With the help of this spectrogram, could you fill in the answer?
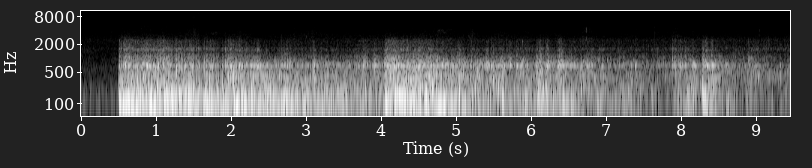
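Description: A Compound C explosive charge, set off by pulling a wire, detonates with a sudden loud blast, then a heavy, sustained roaring rumble follows, swelling again partway through before slowly easing off. No one speaks.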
